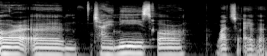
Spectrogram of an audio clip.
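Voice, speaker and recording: A man's fairly low voice with a non-native accent and monotone, flat intonation, on a very clean recording with a silent background. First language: not English. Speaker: language learning YouTuber. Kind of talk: casual tutorial talk to camera. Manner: halting, with repetitions and fillers.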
